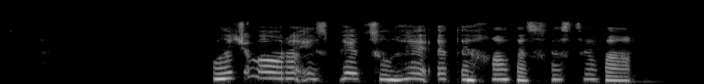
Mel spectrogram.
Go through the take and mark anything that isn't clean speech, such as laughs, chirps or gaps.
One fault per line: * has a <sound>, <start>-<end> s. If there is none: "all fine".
all fine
